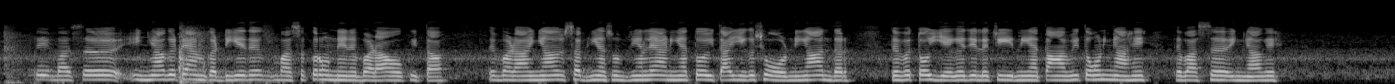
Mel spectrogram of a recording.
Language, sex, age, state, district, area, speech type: Dogri, female, 30-45, Jammu and Kashmir, Samba, urban, spontaneous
